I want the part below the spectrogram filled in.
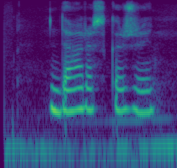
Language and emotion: Russian, sad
